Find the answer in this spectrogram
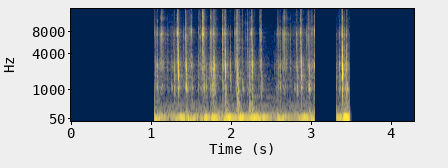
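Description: Typing on a computer keyboard: a quick run of keystrokes lasting about two seconds, starting about a second in, then one last separate keystroke.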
